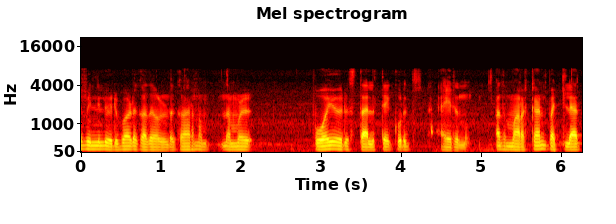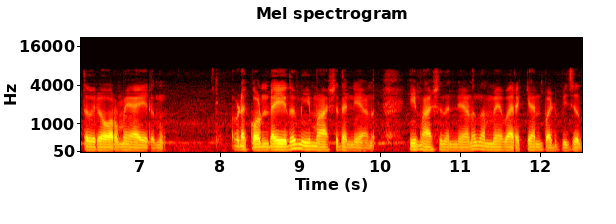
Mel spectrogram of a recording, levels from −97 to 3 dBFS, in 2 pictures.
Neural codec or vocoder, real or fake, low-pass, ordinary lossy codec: none; real; 7.2 kHz; none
